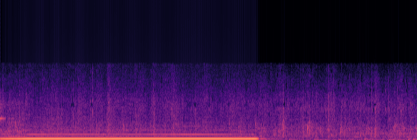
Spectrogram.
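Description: Public-address microphone feedback: a loud, steady tone at one pitch that cuts off suddenly about two and a half seconds in, leaving quieter background noise.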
